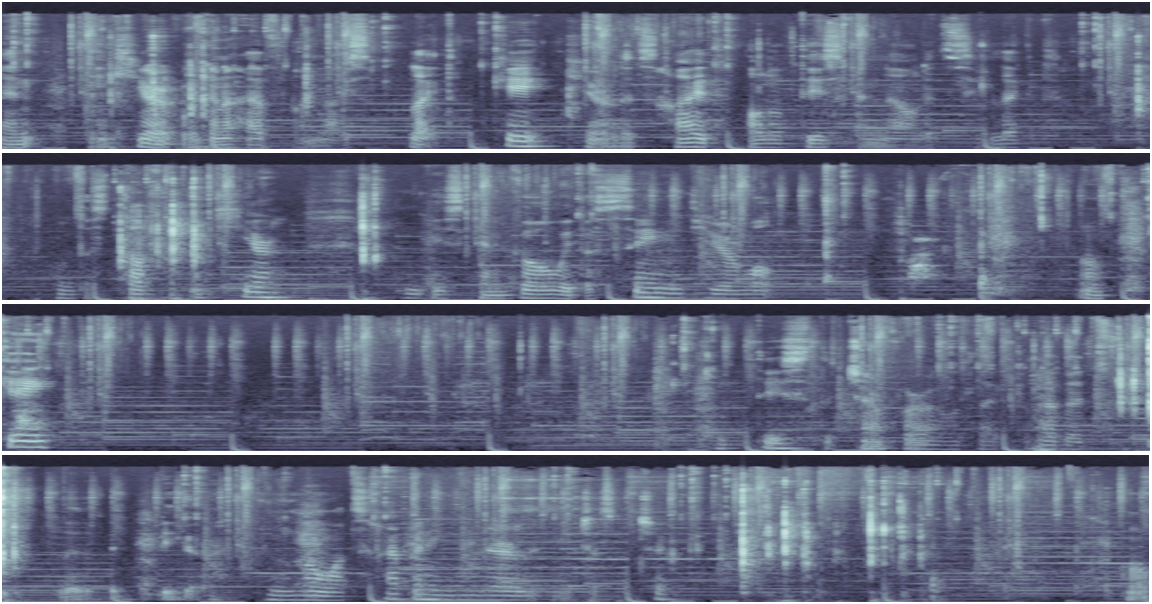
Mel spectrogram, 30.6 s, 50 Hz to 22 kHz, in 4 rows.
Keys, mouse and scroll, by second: 0.1 click, 0.8 middle click, 1.3 F3, 1.9 c, 2.5 right click, 3.2 click, 3.9 scroll, 4.7 click, 5.5 click, 7.2 click, 8.8 alt+q, 10.0 m, 11.5 click, 13.2 click, 15.0 click, 19.6 middle click, 21.6 middle click, 21.7 middle click, 22.7 KP_4, 23.0 KP_Enter, 24.2 click, 25.4 click, 26.6 click, 27.5 ctrl+click, 28.1 alt+q, 28.7 r, 29.0 z, 29.3 alt+middle click, 30.1 middle click.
